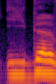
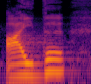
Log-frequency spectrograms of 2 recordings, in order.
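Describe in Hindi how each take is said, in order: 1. पहला स्वर 'ee' जैसा बोला जाता है। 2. पहला स्वर 'eye' जैसा बोला जाता है। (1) "अगर कहीं पे ईदर भी कोई बोल रहा है ना तो दिक्कत नहीं है" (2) "So both are absolutely correct"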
